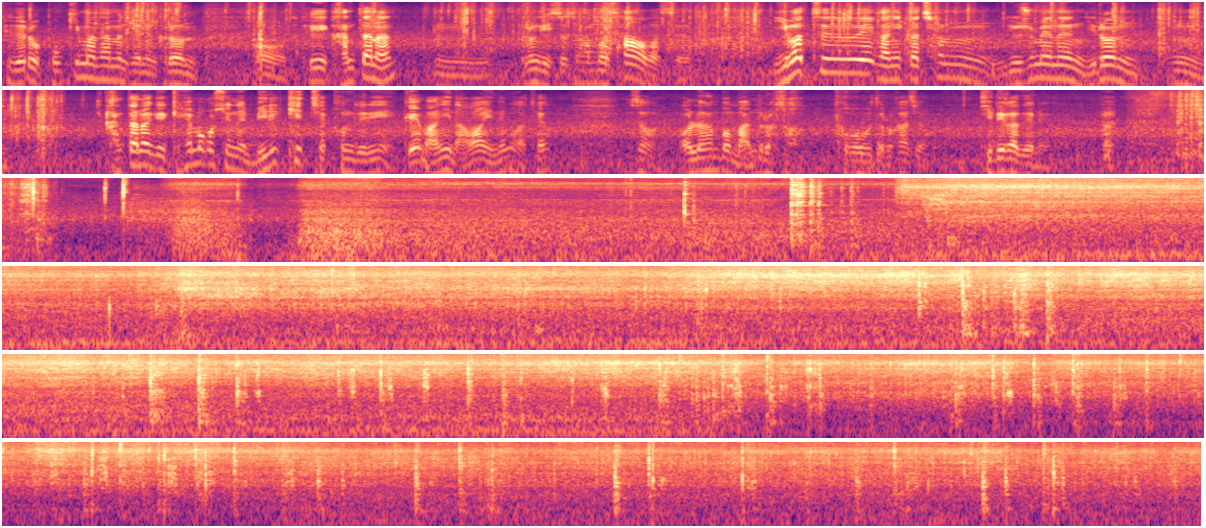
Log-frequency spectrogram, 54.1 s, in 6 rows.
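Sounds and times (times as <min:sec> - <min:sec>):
stir-fry sizzling in hot pan: 0:21.9 - 0:54.0
utensil tapping and scraping: 0:36.9 - 0:48.9, 0:49.6 - 0:54.0.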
